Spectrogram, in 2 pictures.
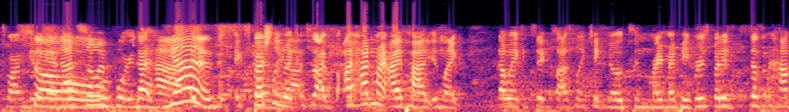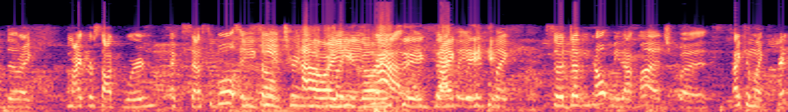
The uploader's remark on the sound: Live from the Microsoft Store in Scottsdale Fashion Square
